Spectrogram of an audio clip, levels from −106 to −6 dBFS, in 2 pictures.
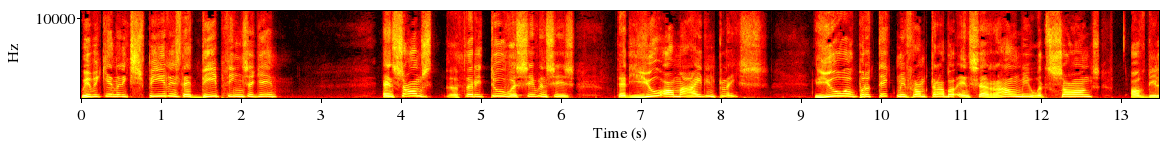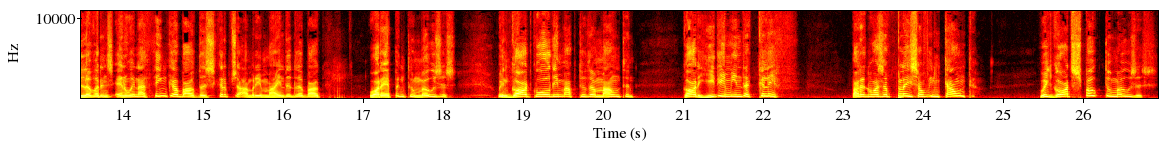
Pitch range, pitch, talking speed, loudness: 205-260 Hz, 235 Hz, 165 wpm, -19 LUFS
